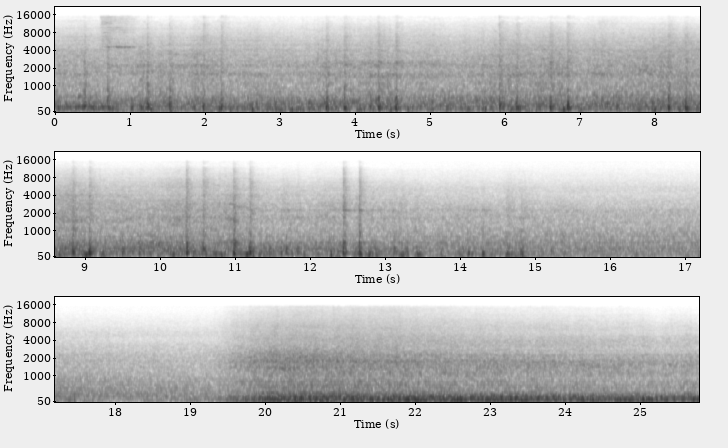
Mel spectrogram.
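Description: Passenger coaches clattering over a level crossing, the wheel knocks dying away as the end of the train passes. About three-quarters of the way in, a diesel shunting locomotive's engine starts up as a steady low hum.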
